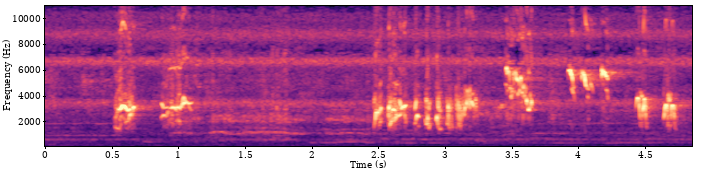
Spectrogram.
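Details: Young Yorkshire canary learning its song, a twittering 'ngriwik' lure meant to coax other canaries into answering: two early chirps, then a rapid run of repeated high notes near the middle and spaced sharp chirps toward the end, over a steady faint hum.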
